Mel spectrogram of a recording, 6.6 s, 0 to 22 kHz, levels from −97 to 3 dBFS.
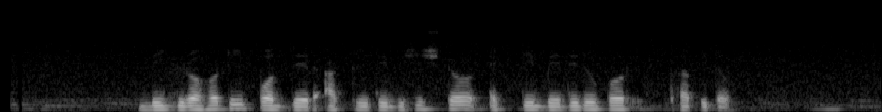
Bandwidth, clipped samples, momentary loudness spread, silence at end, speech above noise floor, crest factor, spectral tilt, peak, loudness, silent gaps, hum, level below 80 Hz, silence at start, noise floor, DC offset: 3.8 kHz; under 0.1%; 12 LU; 1.15 s; 37 dB; 20 dB; -11.5 dB/octave; -18 dBFS; -38 LUFS; none; none; -80 dBFS; 1.05 s; -74 dBFS; under 0.1%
